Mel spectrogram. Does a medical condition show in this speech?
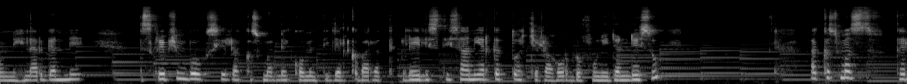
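No.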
